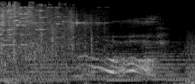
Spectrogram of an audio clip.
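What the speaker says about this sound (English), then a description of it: "Anderson lands straight on a glass table." A glass table shatters under a falling body, a burst of bright crashing glass that tinkles away over about two seconds, mixed with other noise.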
